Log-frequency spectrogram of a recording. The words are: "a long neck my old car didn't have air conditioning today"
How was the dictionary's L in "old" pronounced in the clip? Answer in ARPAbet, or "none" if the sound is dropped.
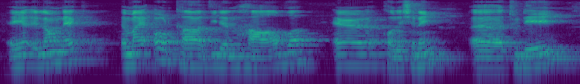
none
